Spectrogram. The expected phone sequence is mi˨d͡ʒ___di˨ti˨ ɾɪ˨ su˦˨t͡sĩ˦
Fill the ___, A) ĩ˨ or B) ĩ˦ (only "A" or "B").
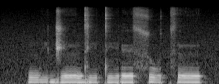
A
